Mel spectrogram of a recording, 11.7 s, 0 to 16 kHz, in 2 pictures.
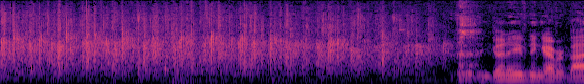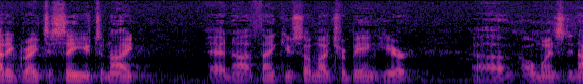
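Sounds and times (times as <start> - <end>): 
large audience clapping hands: 0.0 - 4.7
speech: 4.8 - 7.3, 8.0 - 10.0, 10.6 - 11.6.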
